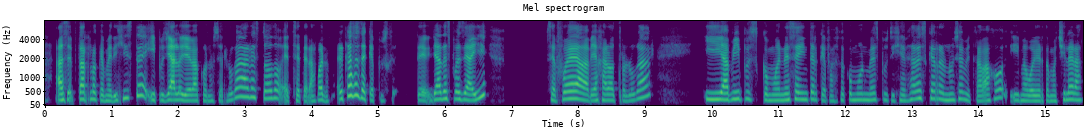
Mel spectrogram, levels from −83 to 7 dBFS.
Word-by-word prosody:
aceptar 235 +3 +3
lo 245 -2 -1
que 195 - -4
me 185 -1 -2
dijiste" 285 - -1
y 210 - -2
pues 200 -1 -7
ya 215 0 +9
lo 215 0 +1
llevé 195 -1 +4
a 195 - 0
conocer 185 0 -9
lugares, 315 +6 +1
todo, 270 0 -1
etcétera. 185 -2 -3
Bueno, 205 -5 0
el 255 +2 0
caso 370 +2 +6
es - - 0
de 265 - +4
que, 195 -3 -5
pues 185 0 -15
j - - -18 0.3
te - - -2
ya 235 +1 +4
después 250 -1 0
de 225 - +3
ahí, 240 - +3 0.9
se 200 -3 -3
fue 255 +6 +5
a 225 -5 +7
viajar 205 +1 0
a - - +2
otro 185 -2 -8
lugar, 270 - 0 0.8
y 235 -1 +2
a 225 - +7
mí, 245 +3 -1
pues, 240 -2 -8
como 200 -1 -3
en 205 +1 -1
ese 235 +3 +1
ínter, 230 0 -3
que 195 -3 -6
fa 180 - -10
pasó 185 +4 -10
como 215 0 -4
un 220 - -3
mes. 215 +1 -4
Pues 215 -3 -11
dije: 190 0 -7
¿Sabes 250 +5 -2
qué?, 265 -2 -1
renuncio 220 0 -3
a - - -4
mi 205 - -6
trabajo 205 +12 -2
y 205 - -7
me 195 0 -4
voy 185 0 0
a - - 0
ir 185 - -7
de 190 - -5
mochilera". 220 +4 -1
220 Hz, 245 wpm, -23 LUFS, 200-250 Hz, 0.9 s, ya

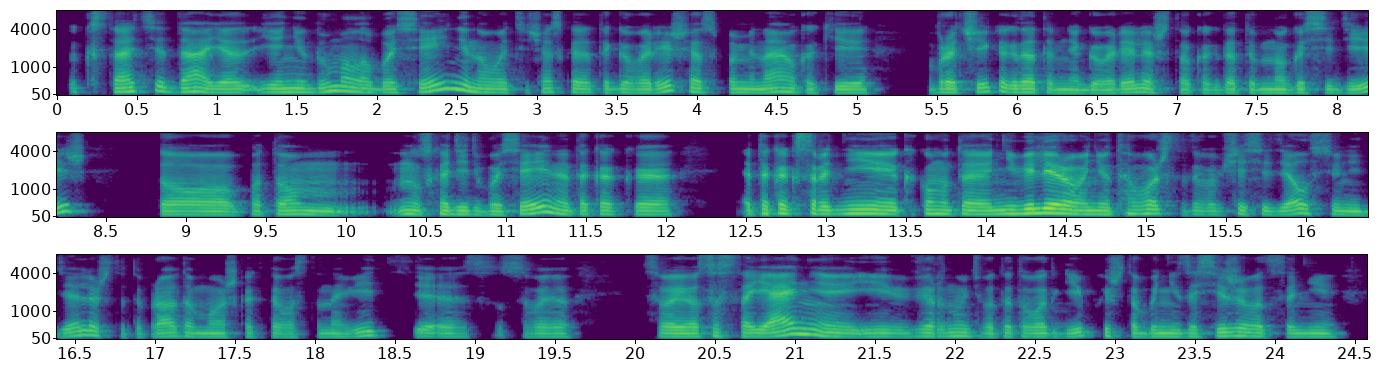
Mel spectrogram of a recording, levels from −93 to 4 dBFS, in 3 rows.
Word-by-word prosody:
Кстати, 140 +4 -1
да, 135 0 +2
я 115 0 +2
я 120 +1 -1
не 125 0 +2
думал 140 +3 +1
о 120 - 0
бассейне, 140 - 0
но 125 -5 +1
вот 115 -1 -3
сейчас, 125 +2 -7
когда 115 -2 -1
ты 115 - -6
говоришь, 115 +9 -1
я 130 - +2
вспоминаю, 120 +1 -1
какие 110 0 -3 0.3
врачи 120 +5 0
когда-то 120 -6 +1
мне 105 -1 -1
говорили, 110 +5 +1
что 110 -1 -6
когда 105 +1 -4
ты 105 - -6
много 110 0 -1
сидишь, 115 - -2 0.4
то 110 -2 +1
потом, 120 - -1
ну, 130 -1 -1
сходить 120 -1 0
в - - -6
бассейн. 135 - +2
Это 120 -2 0
как, 120 0 -2
э 115 -1 +2 0.4
это - - +1
как 145 -2 +3
сродни 140 -1 +4
какому-то 130 -3 +2
нивелированию 135 -2 +7
того, 135 +5 0
что 140 -6 -11
ты 120 - -5
вообще 115 +2 -5
сидел 120 +4 0
всю 145 -5 -6
неделю, 115 +8 -1
что 145 0 -14
ты 105 - -14
правда 120 +1 -2
можешь 110 0 -3
как-то 110 0 -7
восстановить, 110 +7 -6 0.2
э, 110 -2 -3
с 105 - -23
свое 105 0 -6 0.4
свое 110 -1 +1
состояние 125 - +2
и 115 +2 -2
вернуть 120 +2 -3
вот 110 +1 -6
эту 115 0 -4
вот 110 0 -1
гибкость, 125 +3 -5
чтобы 110 0 -4
не 110 -1 0
засиживаться, 115 +1 -2
не 110 -1 -3
115 Hz, 165 wpm, -22 LUFS, 110-130 Hz, 0.4 s, нивелированию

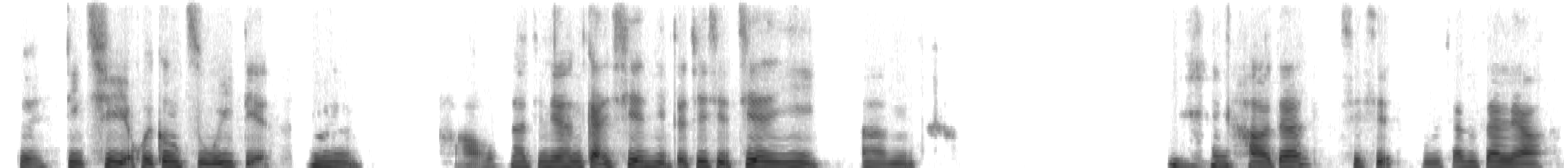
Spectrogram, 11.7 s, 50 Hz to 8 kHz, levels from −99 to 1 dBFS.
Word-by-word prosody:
对， 185 -1 -4
底 190 -3 0
气 220 +6 +1
也 - - +4
会 175 -4 +1
更 200 +1 +3
足 170 -3 +1
一 185 - +3
点， - - -5 0.3
嗯， 210 -4 0 0.7
好， 180 0 -10
那 210 -2 -4
今 195 +1 -4
天 205 0 +2
很 195 -1 +1
感 180 - +4
谢 225 +7 +3
你 190 -4 -1
的 200 - -3
这 210 - +2
些 200 - +2
建 205 -7 +5
议， 190 +2 -1 0.3
嗯。 165 -3 -5 1.9
嗯， 245 - 0 0.5
好 190 -3 +3
的， 220 +7 +3 0.2
谢 230 - -5
谢， 255 - -3 0.2
我 175 - -9
们 175 - -7
下 205 0 -3
次 200 -1 -3
再 200 0 +2
聊。 165 -3 +2
195 Hz, 180 characters per minute, -27 LUFS, 180-210 Hz, 1.9 s, 建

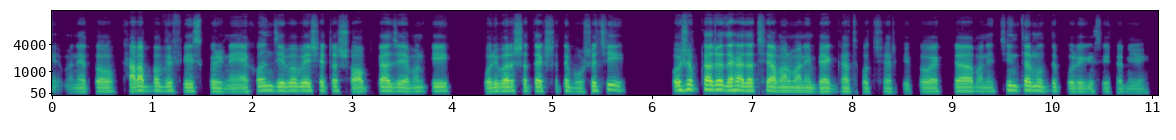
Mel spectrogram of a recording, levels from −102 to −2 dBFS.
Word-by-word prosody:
মানে, 110 0 -11
এত - - -13 0.3
খারাপভাবে 140 +1 +2
face 125 +1 -2
করি 115 -1 -1
নাই। 110 0 -4
এখন 140 +6 -1
যেভাবে 140 0 +3
সেটা 135 -1 -1
সব 120 - +1
কাজে, 130 -1 +3
এমনকি 125 +3 -4 0.5
পরিবারের 130 +3 +3
সাথে 130 - -5
একসাথে 130 +2 -7
বসেছি, 140 +9 -1 0.6
ওইসব 160 +3 +4
কাজেও 170 -1 +8
দেখা 145 0 +7
যাচ্ছে, 140 0 -1
আমার, 125 0 0
মানে, 120 0 -2
ব্যাঘাত 110 0 -2
করছে 110 - -9
আর - - -25
কি। 100 - -14
তো - - -8 0.2
একটা, 130 - -3 0.2
মানে, 120 -1 -7
চিন্তার 150 -1 +2
মধ্যে 130 0 -4
পড়ে 110 -1 -4
গেছি 100 0 -12
এটা - - -10
নিয়ে। 95 +1 -13
130 Hz, 190 wpm, -25 LUFS, 110-140 Hz, 0.6 s, কাজেও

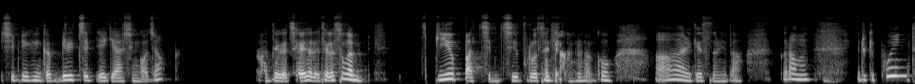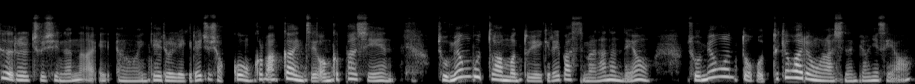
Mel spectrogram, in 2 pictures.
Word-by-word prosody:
짚이 195 -1 -2
그니까 180 -4 +1
밀짚 195 +1 +1
얘기하신 155 -2 0
거죠? 225 +10 -3 0.9
아 165 - -6
내가 160 - +4
제가 170 +3 +5
를 165 -3 +2
제가 185 0 +5
순간 215 -7 +5 0.7
비읍 245 +3 +4
받침 150 - +1
즙으로 170 +1 0
생각을 170 -2 0
하고. 195 -2 -2 0.4
아 225 - 0
알겠습니다. 165 -4 -3 0.3
그럼 230 -2 +1 0.5
이렇게 205 0 -4
포인트를 305 - +3
주시는 185 0 -3
아 - - -4
이 - - -6
어 155 -1 -5
인테리어를 175 0 -1
얘기를 155 +5 -2
해 - - +2
주셨고 210 -2 -2
그럼 230 +4 -2
아까 260 +3 +3
인제 185 -5 +1
언급하신 175 -1 -2 0.4
조명부터 245 - +1
한번 185 -3 +3
또 165 - -6
얘기를 155 +3 -4
해 200 - -1
봤으면 170 -9 -4
하는데요. 195 0 -1 0.3
조명은 330 - 0
또 - - -2
어떻게 325 - -4
활용을 250 - +4
하시는 160 0 -5
편이세요? 185 +2 -4
190 Hz, 370 characters per minute, -22 LUFS, 165-225 Hz, 0.9 s, 제가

